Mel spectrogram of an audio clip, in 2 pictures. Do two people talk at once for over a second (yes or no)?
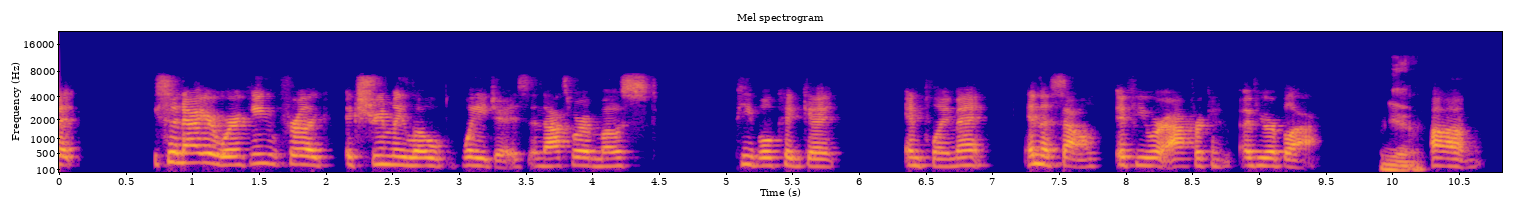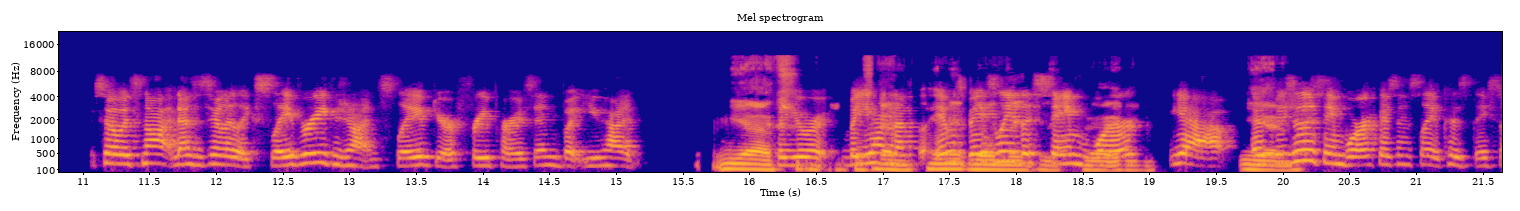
yes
